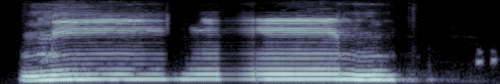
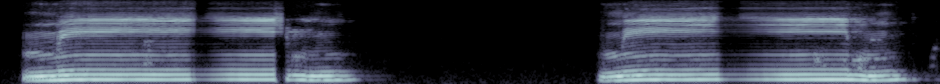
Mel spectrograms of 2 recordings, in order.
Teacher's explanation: মিমের উচ্চারণ হচ্ছে এই উভয় ঠোঁটের শুকনো জায়গা, উভয় ঠোঁটের শুকনো জায়গা।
